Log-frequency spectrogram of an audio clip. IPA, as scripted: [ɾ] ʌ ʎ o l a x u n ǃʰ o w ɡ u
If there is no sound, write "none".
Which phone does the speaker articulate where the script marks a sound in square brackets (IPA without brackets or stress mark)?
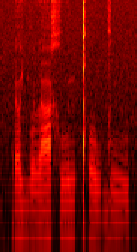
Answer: ɾ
